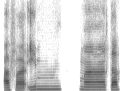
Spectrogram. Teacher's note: ada nun sukun ketemu mim dihukumi idgham bi gunnah. Melebur langsung ke huruf mimnya.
